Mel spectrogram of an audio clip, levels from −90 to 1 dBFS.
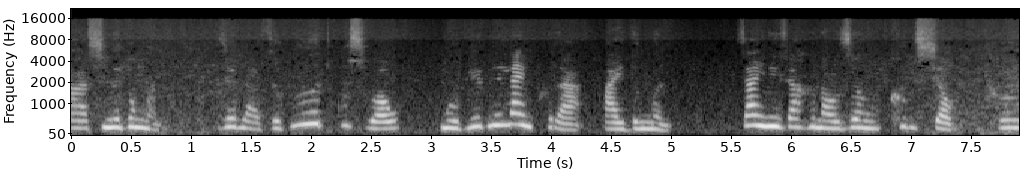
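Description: Noise suppressor artifacts run through the whole recording: the suppressor pulls the room noise, sitting about 14 dB under the speech, down by about 20 dB frame by frame, so the background sinks in pauses and swells under speech.

Speech cut by the noise suppressor occurs at 0.15–0.81 s, 1.23–2.74 s, 3.08–3.48 s and 3.97–5.0 s, where the suppressor misreads soft speech as noise and turns it down by about 13 to 19 dB. Brief stretches, a fraction of a second each time, sound swallowed or faint.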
